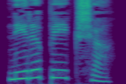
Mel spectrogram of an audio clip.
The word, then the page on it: ನಿರಾಪೇಕ್ಷ: nirāpēkṣa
